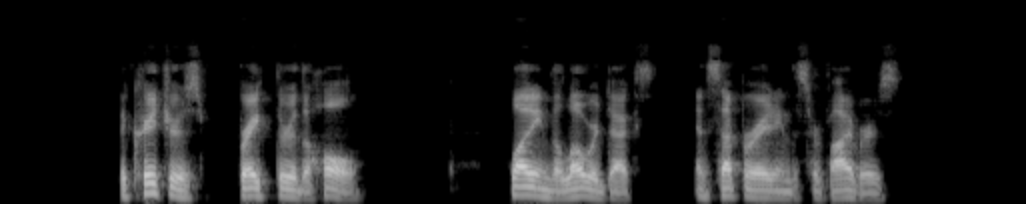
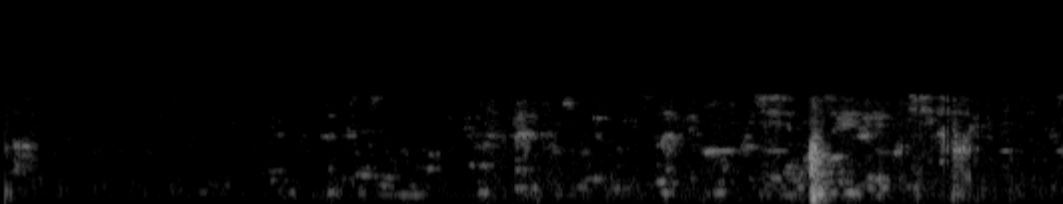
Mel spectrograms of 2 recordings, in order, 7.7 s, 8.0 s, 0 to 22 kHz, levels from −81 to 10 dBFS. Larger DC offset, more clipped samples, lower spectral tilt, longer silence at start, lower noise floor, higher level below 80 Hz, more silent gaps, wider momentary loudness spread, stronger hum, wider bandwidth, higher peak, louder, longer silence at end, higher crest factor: neither; neither; second, -5 dB/octave vs -7 dB/octave; first, 0.9 s vs 0.05 s; first, under -90 dBFS vs -76 dBFS; second, -66 dBFS vs -60 dBFS; neither; second, 15 LU vs 25 LU; neither; first, 9.6 kHz vs 8.2 kHz; first, -2 dBFS vs -16 dBFS; first, -19 LUFS vs -44 LUFS; first, 1 s vs 0 s; second, 18 dB vs 30 dB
